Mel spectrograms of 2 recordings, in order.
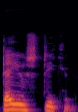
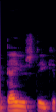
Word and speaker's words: Deusdaecon: swing out bounce it it's pronounced Dave's Deacon I have said it before in videos but I guess I don't say enough but anyway day-use Deacon if you need to know how to pronounce it so yeah hello everybody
